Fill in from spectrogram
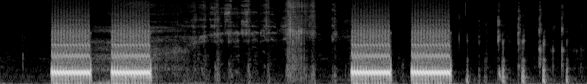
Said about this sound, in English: Okay. Oh, it's ringing.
